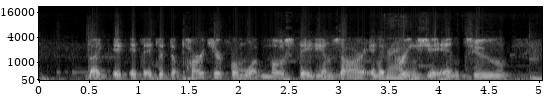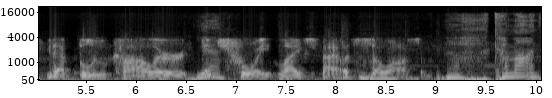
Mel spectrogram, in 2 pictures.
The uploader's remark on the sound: called into Morning MAGIC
